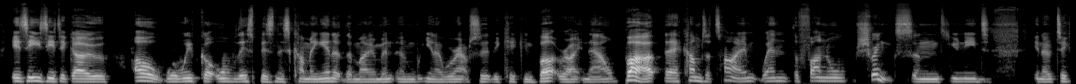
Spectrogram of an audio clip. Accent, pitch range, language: British, 120-145 Hz, English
